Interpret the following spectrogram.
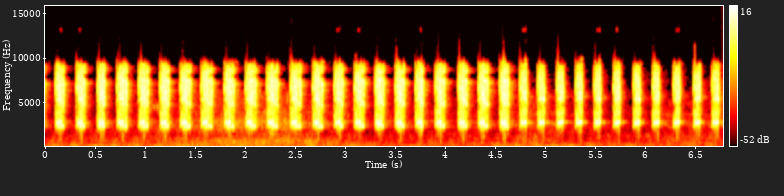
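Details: Night song of a yellow grasshopper: crisp, shrill rasping pulses repeated rapidly and regularly, roughly five per second, the only clear sound.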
